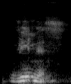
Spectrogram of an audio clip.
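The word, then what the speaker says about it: Venice: यहाँ वीनस से ना एक कंफ्यूजन भी पैदा होती है, VENIC, वो इटली का एक शहर है वेनिस, उसको प्रोनाउंस करेंगे वेनिस, और जो गॉडेस है वो वीनस है।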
